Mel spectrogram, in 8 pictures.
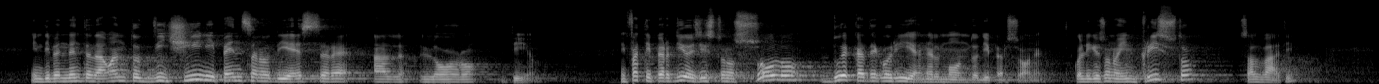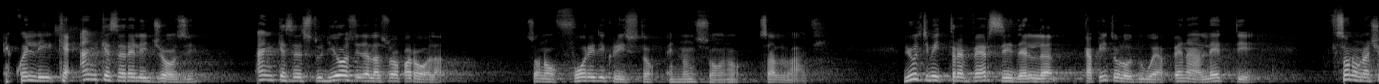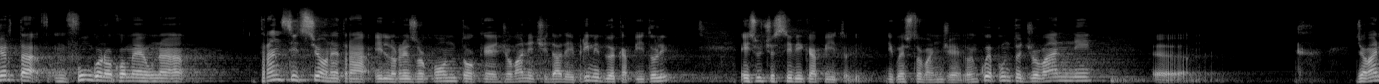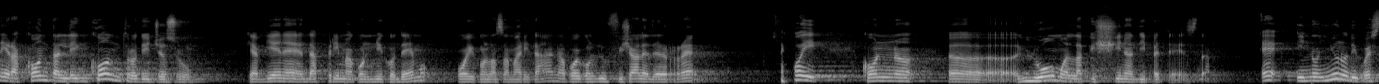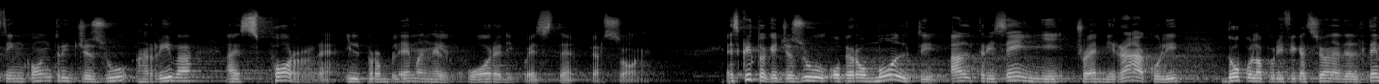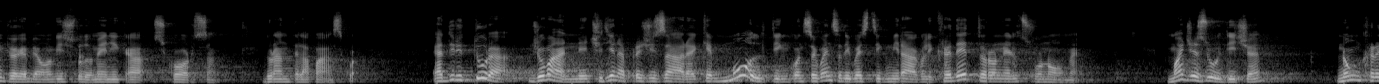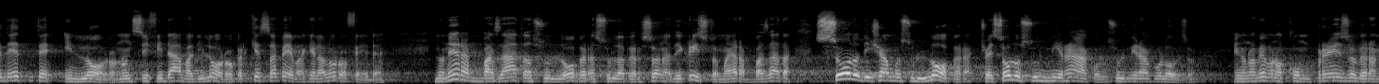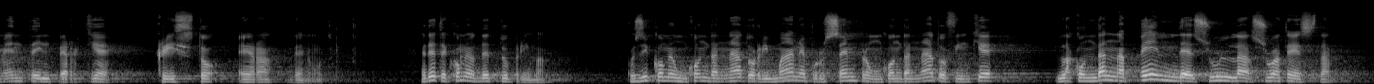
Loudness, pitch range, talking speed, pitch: -26 LUFS, 130-170 Hz, 130 wpm, 145 Hz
